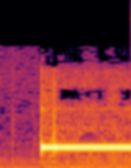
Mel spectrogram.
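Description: A telephone line opens for dialing the Art Bell Listener's Hotline, a number listed in the Rocky Mountain News. After a moment of near silence, a loud, steady single-pitched tone switches on and holds unbroken to the end, with no voices.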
